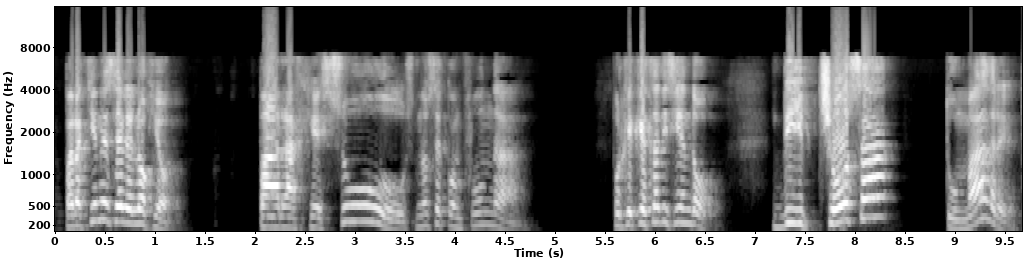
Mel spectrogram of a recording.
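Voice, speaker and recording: A man preaching an expository sermon in a fairly high voice. He asks the congregation questions and answers them himself, and acts out little scenes with quoted voices. The recording sounds slightly dull and muffled. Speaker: pastor.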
